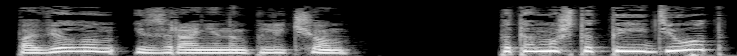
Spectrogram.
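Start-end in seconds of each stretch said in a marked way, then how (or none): 2.5-3.6 higher-pitched mocking question; scornful snort. A narrator's reading. Heroine mocking the pirate's theory, scornful. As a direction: toss back a scornful retort. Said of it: "фыркнула я".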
